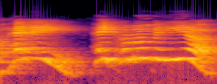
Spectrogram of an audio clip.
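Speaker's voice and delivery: shrill, high shout at full volume. Explaining the word yell, the speaker demonstrates shouting at somebody. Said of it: "to shout at somebody, to yell".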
